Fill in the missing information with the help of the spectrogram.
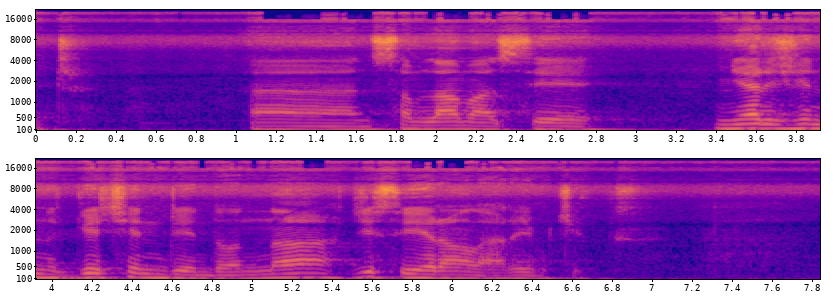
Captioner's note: tibetan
